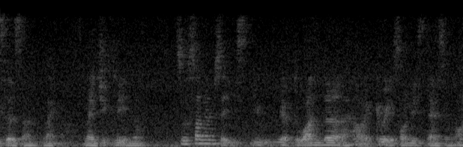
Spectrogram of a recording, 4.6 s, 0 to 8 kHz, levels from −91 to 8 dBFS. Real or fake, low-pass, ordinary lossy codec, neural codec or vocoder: real; 7.2 kHz; none; none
